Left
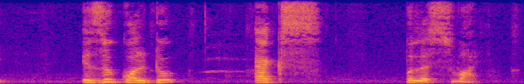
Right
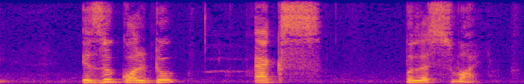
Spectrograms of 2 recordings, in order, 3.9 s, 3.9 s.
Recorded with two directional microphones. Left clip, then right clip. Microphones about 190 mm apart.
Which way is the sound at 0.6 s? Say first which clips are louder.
Right 1 dB; 55° right (ahead or behind).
